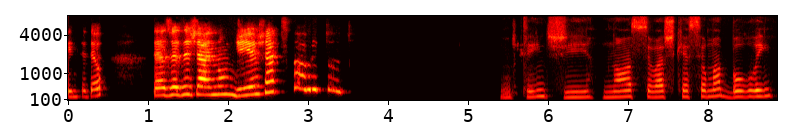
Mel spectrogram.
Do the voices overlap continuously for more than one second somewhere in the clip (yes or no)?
no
